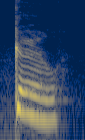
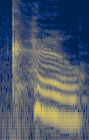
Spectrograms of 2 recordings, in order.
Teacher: but the actual sounds we're using are exactly the same and the only difference is whether or not we voice while making that movement of our mouth above the larynx curl girl the movement is all exactly the same it's just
